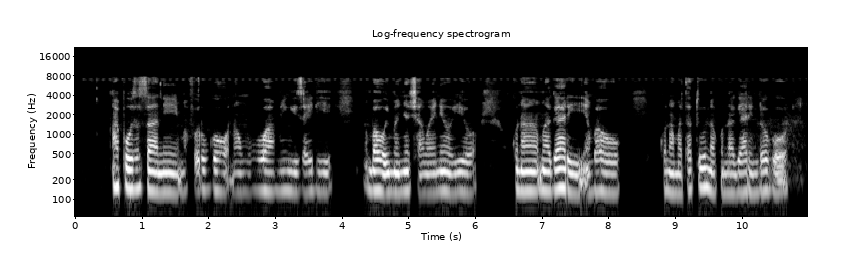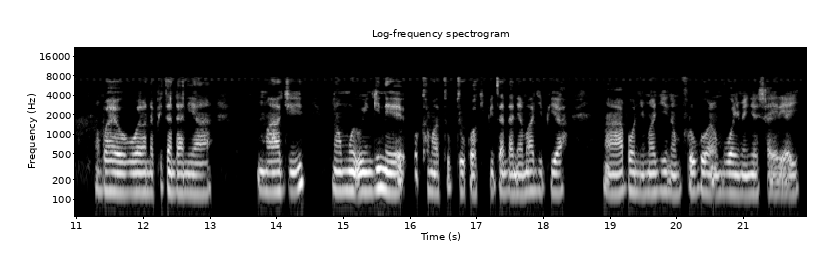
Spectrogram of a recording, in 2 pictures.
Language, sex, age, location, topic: Swahili, male, 18-24, Wajir, health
